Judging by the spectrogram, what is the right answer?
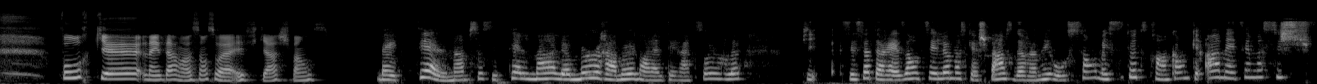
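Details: Adult woman speaking French; typical speech.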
